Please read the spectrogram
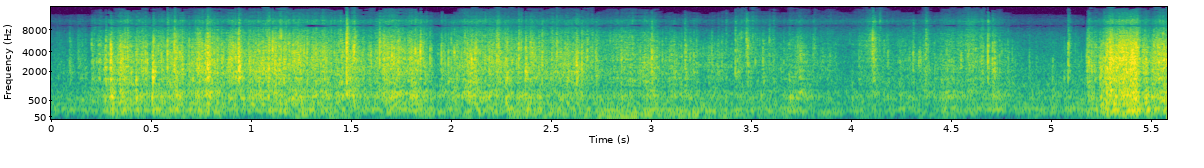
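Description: Plastic bag crinkling and rustling as crumbed chicken wings are pulled out of it by hand. The rustling is strongest at first, eases off in the middle and picks up again near the end.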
